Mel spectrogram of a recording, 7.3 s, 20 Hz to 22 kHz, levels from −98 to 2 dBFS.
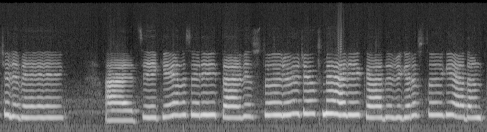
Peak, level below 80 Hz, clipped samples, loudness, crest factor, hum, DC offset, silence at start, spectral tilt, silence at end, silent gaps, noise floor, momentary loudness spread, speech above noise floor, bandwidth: -6 dBFS; -56 dBFS; under 0.1%; -19 LUFS; 14 dB; none; under 0.1%; 0.05 s; -4 dB/octave; 0 s; none; -48 dBFS; 7 LU; 28 dB; 11 kHz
